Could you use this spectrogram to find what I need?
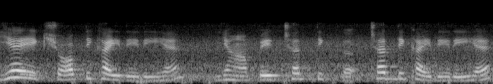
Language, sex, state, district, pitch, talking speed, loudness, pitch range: Hindi, female, Punjab, Pathankot, 220 Hz, 205 wpm, -18 LUFS, 195-255 Hz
